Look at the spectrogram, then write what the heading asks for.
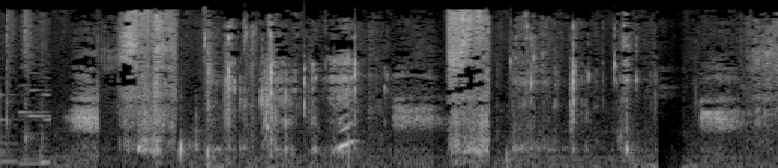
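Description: Close-miked eating sounds: a person biting and chewing chewy tteokbokki rice cakes in sauce, with wet mouth clicks and a few louder, longer mouth noises.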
